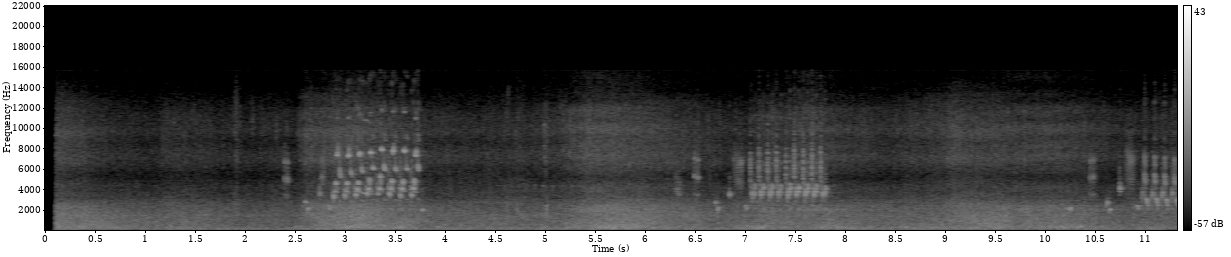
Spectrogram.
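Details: A male Marsh Wren sings from tall cattails on a July 2020 morning in southern Ontario, Canada: three short, high, mechanical rattling trills, one every three to four seconds, over a steady rushing roar of wind or surf.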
